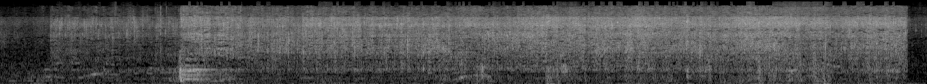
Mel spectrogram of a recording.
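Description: Tomato, onion and potato sizzle loudly in hot oil in a home kitchen pan, a steady broadband fry that jumps louder near two seconds as more is added and runs on until it cuts off, with faint stirring and clinks.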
